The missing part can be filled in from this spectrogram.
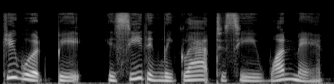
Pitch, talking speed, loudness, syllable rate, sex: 200 Hz, 160 wpm, -20 LUFS, 4.4 syllables/s, female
